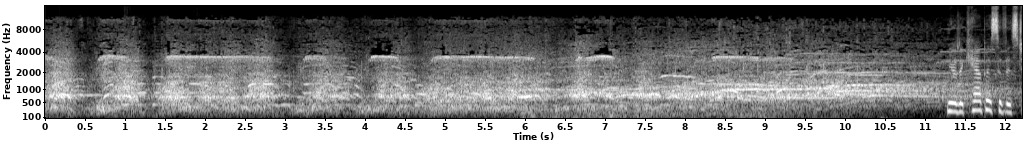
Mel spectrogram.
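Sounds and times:
large protest crowd roaring and cheering: 0.0s - 12.2s
shrill whistle blasts: 0.6s - 3.4s, 4.0s - 9.2s
speech: 11.3s - 12.2s.

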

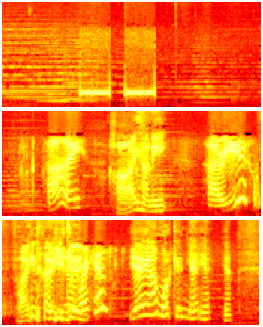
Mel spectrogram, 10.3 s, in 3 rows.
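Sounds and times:
telephone ringing: 1.0s - 2.1s
speech: 4.1s - 10.3s.

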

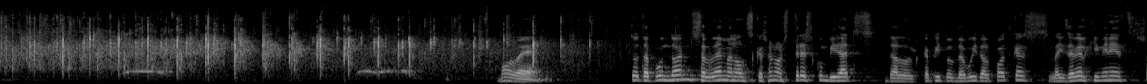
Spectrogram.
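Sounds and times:
audience applause: 0.0s - 6.3s
speech: 5.0s - 5.6s, 6.3s - 11.4s.

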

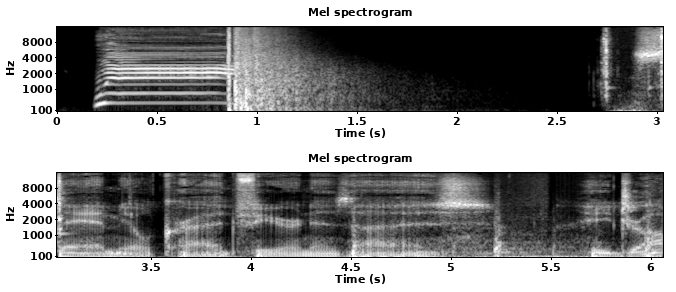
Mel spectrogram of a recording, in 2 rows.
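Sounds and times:
gunshot: 0.8s - 1.7s
speech: 2.9s - 6.0s.

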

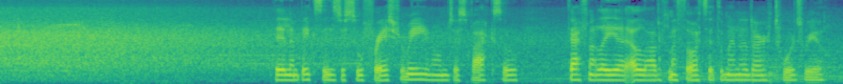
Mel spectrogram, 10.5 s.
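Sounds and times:
huge applause around the arena: 0.0s - 6.7s
speech: 3.4s - 10.4s.

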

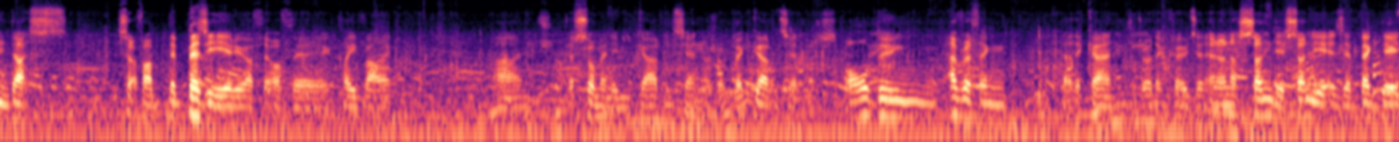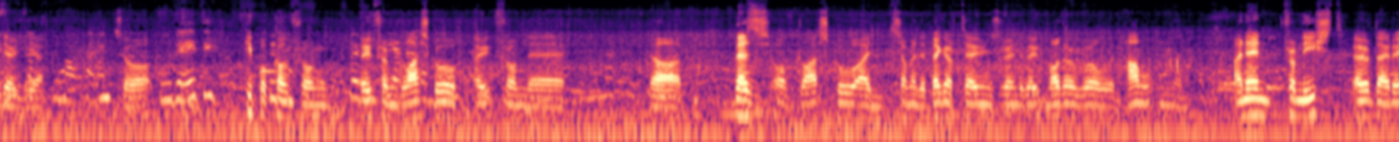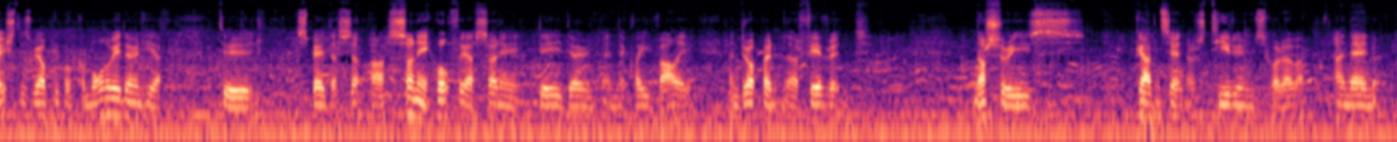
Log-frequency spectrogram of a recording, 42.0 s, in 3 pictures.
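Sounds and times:
car boot sale ambience in the Clyde valley: 0.0s - 41.9s.

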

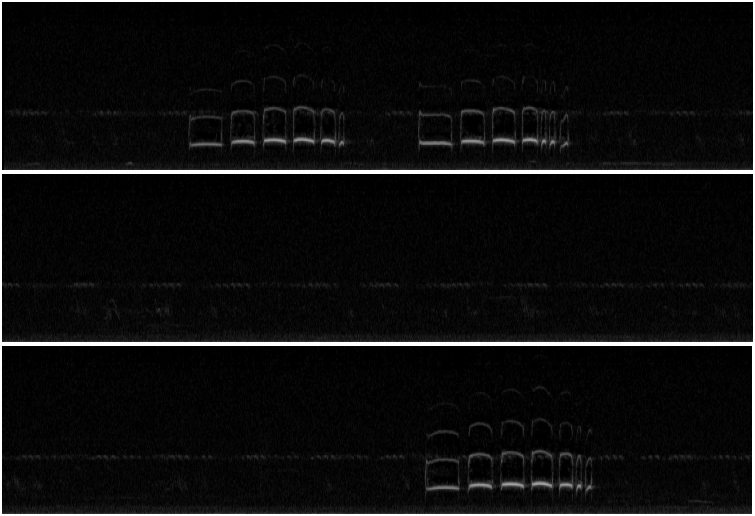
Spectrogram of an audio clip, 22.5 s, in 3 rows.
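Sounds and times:
cuckoo calling: 0.2s - 7.4s, 19.2s - 22.4s.

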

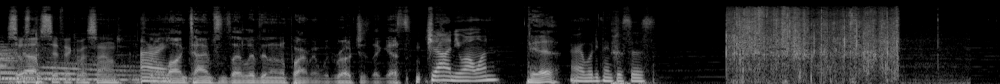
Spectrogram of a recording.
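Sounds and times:
speech: 0.1s - 6.6s
paper crumpling imitating a rocket launch: 7.3s - 9.5s.

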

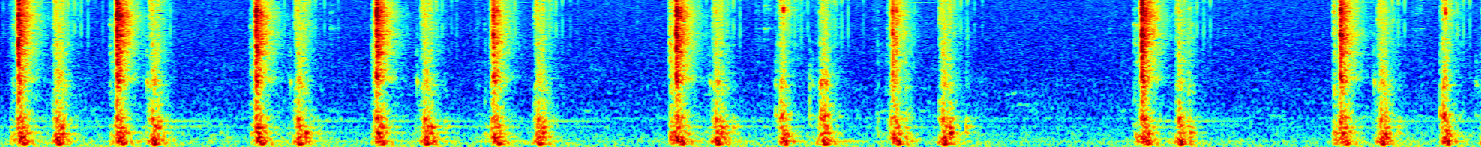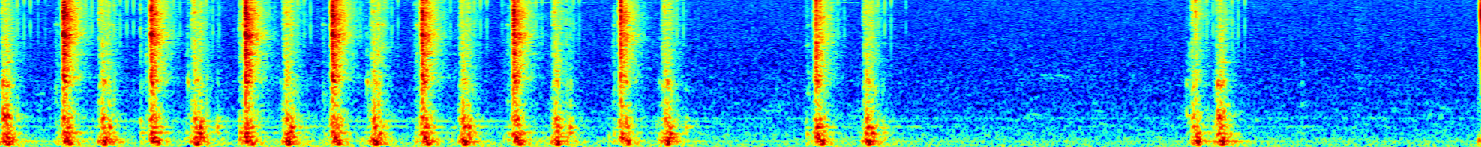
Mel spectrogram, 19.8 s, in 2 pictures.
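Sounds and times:
keyboard typing: 0.0s - 3.8s, 4.5s - 6.6s, 7.6s - 8.2s, 8.9s - 14.5s, 15.2s - 16.0s.

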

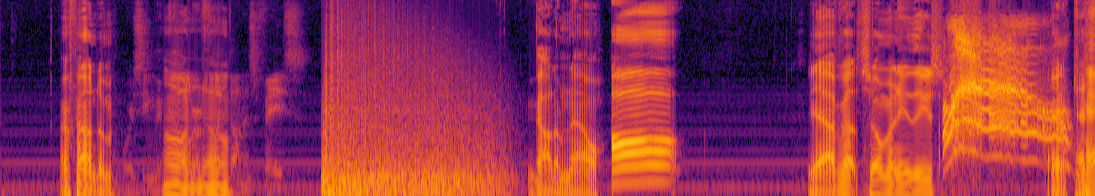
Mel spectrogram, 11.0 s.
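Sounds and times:
speech: 0.6s - 2.5s, 5.3s - 6.9s, 8.1s - 9.8s, 10.5s - 10.9s
video game explosion: 3.2s - 5.2s.

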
